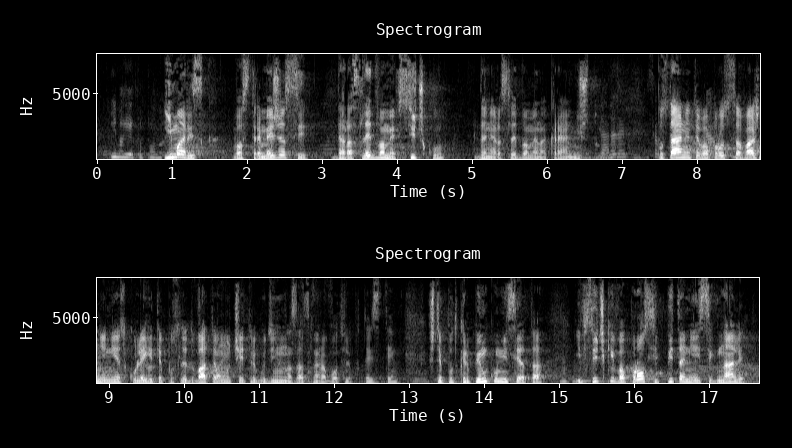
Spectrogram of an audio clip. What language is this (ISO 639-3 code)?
bul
